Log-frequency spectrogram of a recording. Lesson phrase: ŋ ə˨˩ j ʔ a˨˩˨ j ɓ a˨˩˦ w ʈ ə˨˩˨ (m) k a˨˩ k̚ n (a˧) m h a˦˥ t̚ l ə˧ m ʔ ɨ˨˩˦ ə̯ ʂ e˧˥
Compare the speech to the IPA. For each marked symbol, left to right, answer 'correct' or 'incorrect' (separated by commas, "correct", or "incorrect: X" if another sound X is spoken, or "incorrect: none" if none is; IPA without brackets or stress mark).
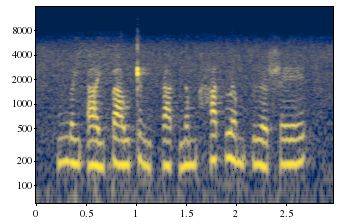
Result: incorrect: ŋ, incorrect: ə˧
